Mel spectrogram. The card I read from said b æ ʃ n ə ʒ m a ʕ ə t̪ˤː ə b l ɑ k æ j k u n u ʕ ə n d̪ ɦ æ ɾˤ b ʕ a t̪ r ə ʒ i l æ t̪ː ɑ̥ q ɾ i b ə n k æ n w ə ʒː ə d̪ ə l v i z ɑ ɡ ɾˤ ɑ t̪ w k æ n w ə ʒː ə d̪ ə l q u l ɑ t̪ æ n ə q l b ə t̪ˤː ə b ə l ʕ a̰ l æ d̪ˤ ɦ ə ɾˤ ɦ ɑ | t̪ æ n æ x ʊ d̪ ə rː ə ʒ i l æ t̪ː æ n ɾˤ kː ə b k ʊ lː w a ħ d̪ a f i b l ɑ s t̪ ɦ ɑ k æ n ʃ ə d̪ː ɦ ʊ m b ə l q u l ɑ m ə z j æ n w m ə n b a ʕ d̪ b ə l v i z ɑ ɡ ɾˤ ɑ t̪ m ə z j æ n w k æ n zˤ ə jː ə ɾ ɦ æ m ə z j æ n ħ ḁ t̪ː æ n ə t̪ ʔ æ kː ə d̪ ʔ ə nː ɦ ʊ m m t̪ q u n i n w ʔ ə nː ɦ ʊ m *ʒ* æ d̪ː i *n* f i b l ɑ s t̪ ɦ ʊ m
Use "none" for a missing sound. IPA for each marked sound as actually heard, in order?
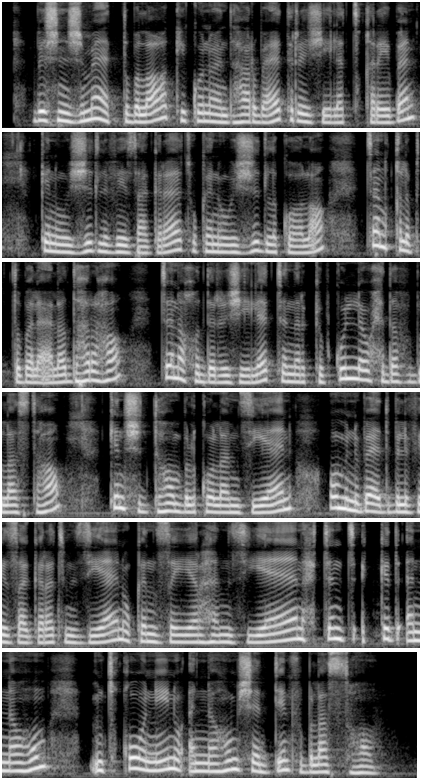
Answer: ʃ, n

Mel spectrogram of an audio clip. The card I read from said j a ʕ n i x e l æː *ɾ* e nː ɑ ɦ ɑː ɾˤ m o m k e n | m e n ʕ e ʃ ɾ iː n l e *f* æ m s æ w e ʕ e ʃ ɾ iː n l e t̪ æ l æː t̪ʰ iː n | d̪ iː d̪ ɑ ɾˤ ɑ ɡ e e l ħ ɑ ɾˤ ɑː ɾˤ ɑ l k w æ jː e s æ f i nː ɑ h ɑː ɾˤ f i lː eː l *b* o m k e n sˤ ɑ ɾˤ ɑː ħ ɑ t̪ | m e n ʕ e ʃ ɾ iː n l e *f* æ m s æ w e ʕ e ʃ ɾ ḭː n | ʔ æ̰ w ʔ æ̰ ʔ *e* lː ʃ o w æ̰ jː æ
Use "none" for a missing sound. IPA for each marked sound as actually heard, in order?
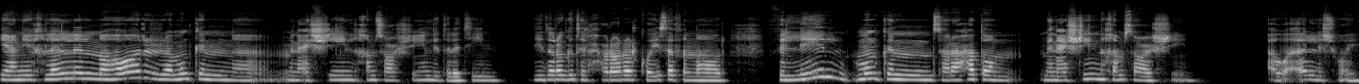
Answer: l, x, m, x, æ

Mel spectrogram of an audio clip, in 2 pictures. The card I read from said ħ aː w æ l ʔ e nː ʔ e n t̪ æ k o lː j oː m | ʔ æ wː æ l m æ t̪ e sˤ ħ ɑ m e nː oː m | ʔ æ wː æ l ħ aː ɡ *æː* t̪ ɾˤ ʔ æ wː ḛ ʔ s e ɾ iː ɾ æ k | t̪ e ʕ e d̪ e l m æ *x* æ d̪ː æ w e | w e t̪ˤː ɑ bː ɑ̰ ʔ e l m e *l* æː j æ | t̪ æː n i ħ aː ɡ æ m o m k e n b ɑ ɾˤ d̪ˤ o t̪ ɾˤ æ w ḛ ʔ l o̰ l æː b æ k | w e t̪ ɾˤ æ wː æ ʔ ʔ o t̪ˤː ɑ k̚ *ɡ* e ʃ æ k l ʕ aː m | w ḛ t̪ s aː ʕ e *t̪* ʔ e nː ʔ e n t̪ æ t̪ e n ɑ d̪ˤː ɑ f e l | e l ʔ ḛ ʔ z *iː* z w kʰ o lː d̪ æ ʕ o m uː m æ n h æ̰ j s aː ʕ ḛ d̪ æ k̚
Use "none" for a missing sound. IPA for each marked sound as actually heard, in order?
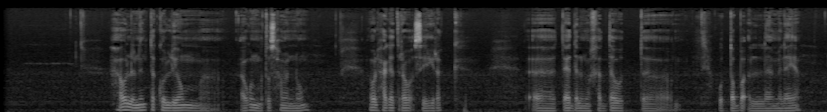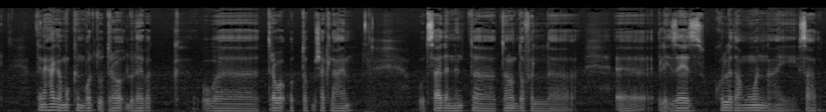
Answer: æ, x, l, b, d̪, æː

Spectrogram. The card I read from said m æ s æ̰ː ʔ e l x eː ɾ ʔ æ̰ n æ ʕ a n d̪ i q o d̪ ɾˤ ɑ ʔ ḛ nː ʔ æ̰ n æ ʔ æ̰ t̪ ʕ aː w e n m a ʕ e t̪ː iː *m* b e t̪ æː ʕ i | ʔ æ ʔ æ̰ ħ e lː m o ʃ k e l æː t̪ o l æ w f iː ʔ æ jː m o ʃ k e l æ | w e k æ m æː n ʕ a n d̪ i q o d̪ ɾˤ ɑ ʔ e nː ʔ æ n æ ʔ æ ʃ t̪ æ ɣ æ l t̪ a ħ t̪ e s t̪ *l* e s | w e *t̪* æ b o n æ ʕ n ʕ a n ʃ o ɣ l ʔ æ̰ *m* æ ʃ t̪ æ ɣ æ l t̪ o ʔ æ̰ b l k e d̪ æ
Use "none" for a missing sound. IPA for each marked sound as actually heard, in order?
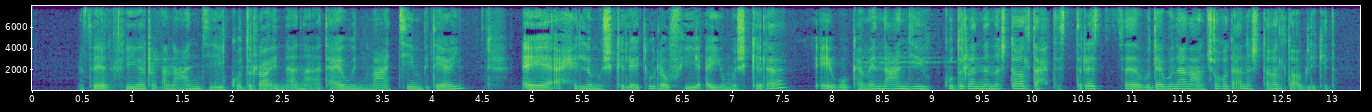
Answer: m, ɾ, d̪, n

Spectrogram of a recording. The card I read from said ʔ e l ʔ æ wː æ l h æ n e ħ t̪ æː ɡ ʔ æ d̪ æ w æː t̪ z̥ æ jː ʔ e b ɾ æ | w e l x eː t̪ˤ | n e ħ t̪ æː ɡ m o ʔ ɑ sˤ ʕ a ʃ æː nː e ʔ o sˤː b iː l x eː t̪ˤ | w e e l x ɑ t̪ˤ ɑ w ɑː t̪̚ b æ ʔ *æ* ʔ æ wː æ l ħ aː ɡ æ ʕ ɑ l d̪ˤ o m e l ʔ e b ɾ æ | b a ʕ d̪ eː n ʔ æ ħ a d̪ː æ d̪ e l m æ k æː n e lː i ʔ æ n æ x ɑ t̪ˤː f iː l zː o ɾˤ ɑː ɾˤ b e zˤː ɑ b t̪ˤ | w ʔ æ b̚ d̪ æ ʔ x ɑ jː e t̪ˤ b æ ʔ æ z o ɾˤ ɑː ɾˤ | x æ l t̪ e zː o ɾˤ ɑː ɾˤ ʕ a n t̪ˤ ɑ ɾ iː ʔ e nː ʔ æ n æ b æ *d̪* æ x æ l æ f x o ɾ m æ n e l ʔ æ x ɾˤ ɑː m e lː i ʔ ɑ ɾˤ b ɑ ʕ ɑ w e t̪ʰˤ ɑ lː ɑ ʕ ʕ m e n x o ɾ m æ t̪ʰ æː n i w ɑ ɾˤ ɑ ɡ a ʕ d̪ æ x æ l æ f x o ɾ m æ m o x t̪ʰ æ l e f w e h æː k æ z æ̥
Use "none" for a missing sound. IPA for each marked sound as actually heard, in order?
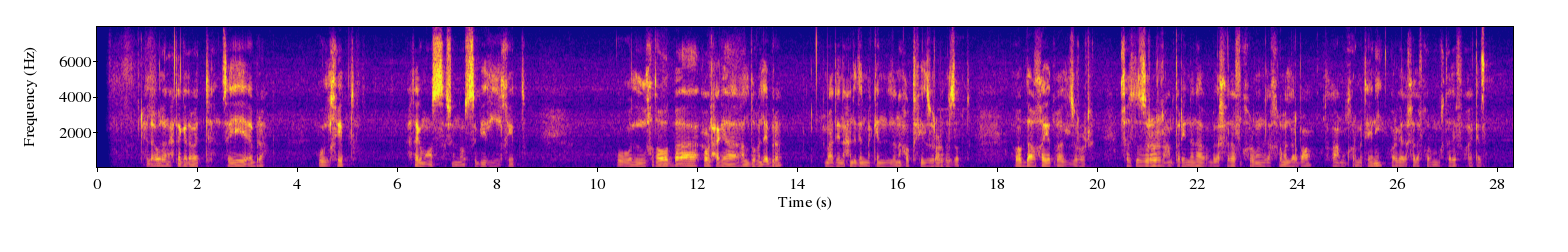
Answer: æ, d̪

